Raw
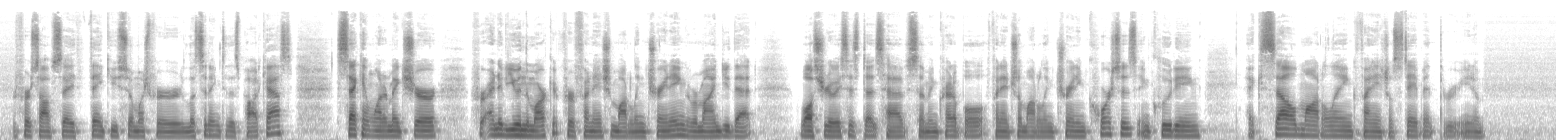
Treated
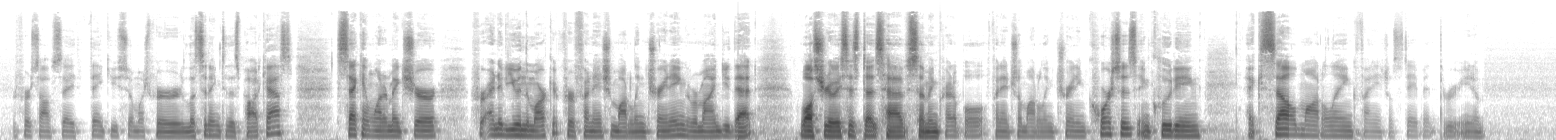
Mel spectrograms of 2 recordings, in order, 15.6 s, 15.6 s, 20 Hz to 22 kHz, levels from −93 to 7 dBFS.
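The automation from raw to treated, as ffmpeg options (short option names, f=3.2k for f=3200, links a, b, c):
-af "asetnsamples=n=441:p=0,asendcmd='1.56 volume volume 0dB;7.38 volume volume 8dB;9.4 volume volume -4.5dB;10.92 volume volume 4dB;12.89 volume volume -3.5dB;13.64 volume volume -15.5dB;14.32 volume volume -5dB',volume=-10dB"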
